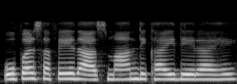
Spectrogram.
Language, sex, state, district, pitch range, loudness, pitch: Hindi, female, Madhya Pradesh, Bhopal, 230-250 Hz, -14 LUFS, 235 Hz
